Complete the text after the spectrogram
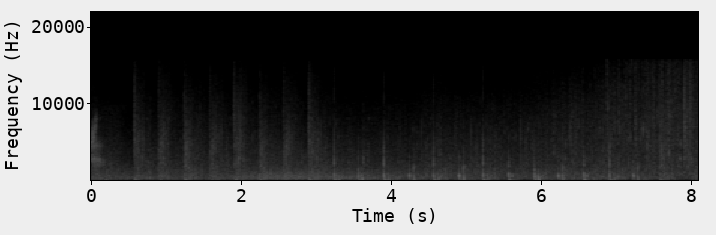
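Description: Quick footsteps run steadily on a path.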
